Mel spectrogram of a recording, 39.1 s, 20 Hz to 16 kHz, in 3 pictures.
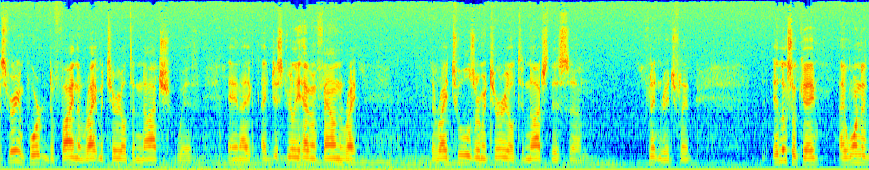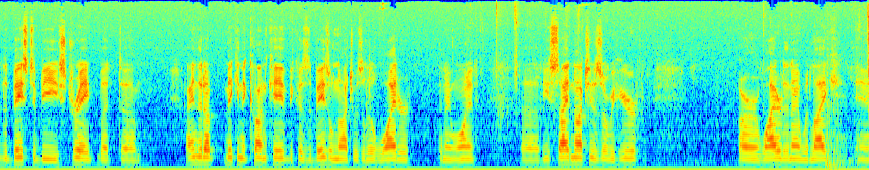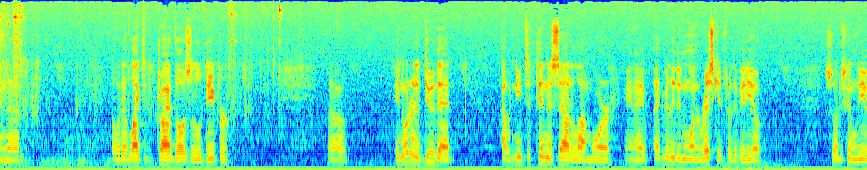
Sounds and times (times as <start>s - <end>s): Speech: 0.0s - 5.4s, 6.5s - 8.8s, 9.7s - 10.4s, 11.5s - 15.2s, 15.8s - 20.2s, 20.8s - 22.6s, 24.1s - 26.5s, 27.7s - 29.6s, 31.0s - 31.3s, 32.0s - 32.9s, 33.6s - 37.5s, 38.5s - 39.0s.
